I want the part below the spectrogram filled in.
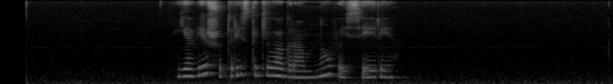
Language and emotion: Russian, neutral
